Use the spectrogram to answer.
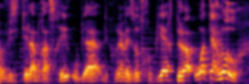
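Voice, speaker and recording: A man at a moderate pace with very wide pitch swings, music in the background. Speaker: beer-tasting youtuber. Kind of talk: casual vlog talk. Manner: mumbling at times.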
